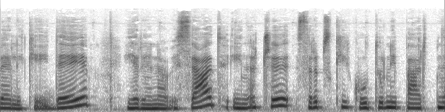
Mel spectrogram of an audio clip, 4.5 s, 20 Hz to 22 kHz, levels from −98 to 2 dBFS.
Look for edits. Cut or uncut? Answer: uncut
